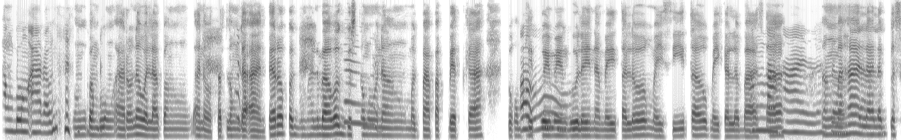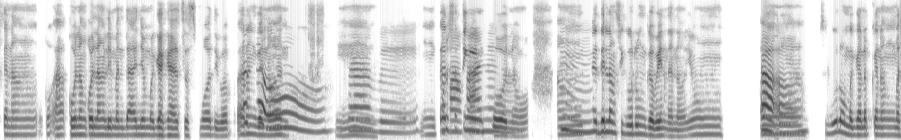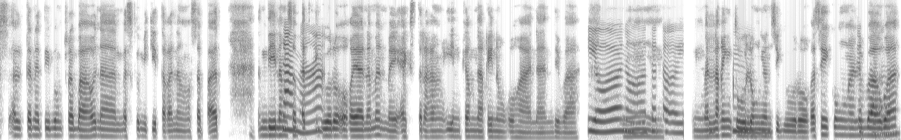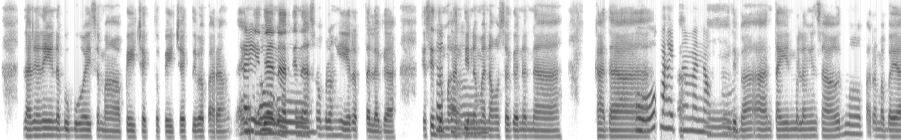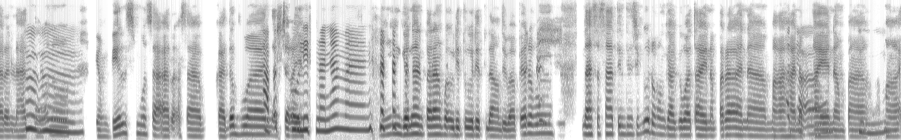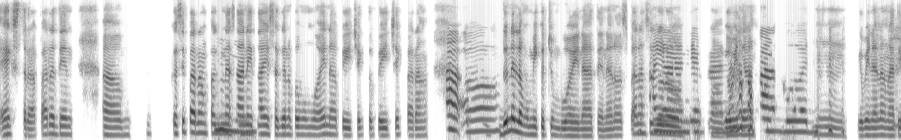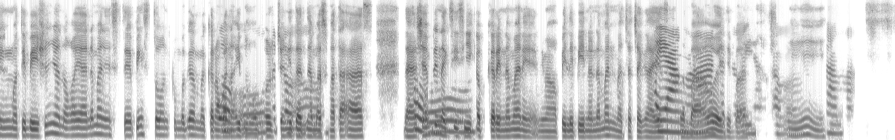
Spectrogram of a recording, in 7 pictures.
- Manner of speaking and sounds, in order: laugh; chuckle; laughing while speaking: "magagastos"; in English: "paycheck to paycheck"; laugh; in English: "paycheck to paycheck"; laughing while speaking: "nakakapagod"; in English: "stepping stone"
- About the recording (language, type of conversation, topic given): Filipino, unstructured, Paano mo nakikita ang epekto ng pagtaas ng presyo sa araw-araw na buhay?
